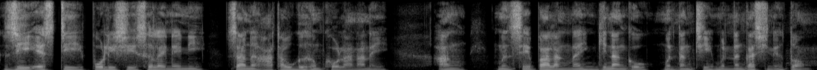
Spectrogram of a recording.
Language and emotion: Bodo, fearful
